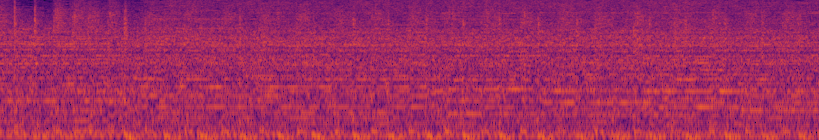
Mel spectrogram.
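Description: Instrumental black metal / post-rock band playing: distorted electric guitars over fast, dense drumming, loud and continuous.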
